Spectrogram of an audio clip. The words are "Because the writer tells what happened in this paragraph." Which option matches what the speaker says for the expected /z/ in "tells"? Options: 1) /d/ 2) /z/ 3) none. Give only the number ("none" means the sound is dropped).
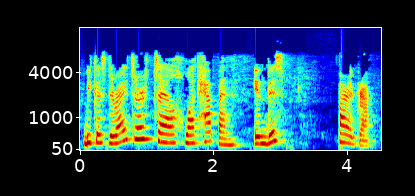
3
